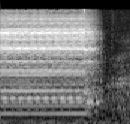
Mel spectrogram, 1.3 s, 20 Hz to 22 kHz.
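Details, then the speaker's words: Walters motorized bascule bridge gear motor running at 5 volts (6 recommended), with a loose drive rod and no tight spots. A thin, high, even whine holds steady, then cuts off. Normal gear motor running. "pay attention to the gearbox noise can hear it's very consistent and it doesn't get high low"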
